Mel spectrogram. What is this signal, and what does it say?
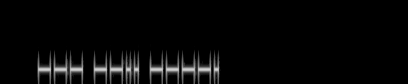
Morse code, heard as a keyed tone, about 30 wpm, 700 Hz. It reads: OZ9
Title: Callsign Prefixes for Top 100 DXCC - 30wpm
